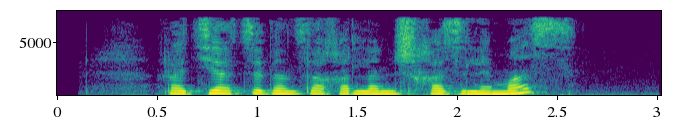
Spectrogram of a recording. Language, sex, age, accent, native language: Uzbek, female, 18-24, Toshkent viloyati, Uzbek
